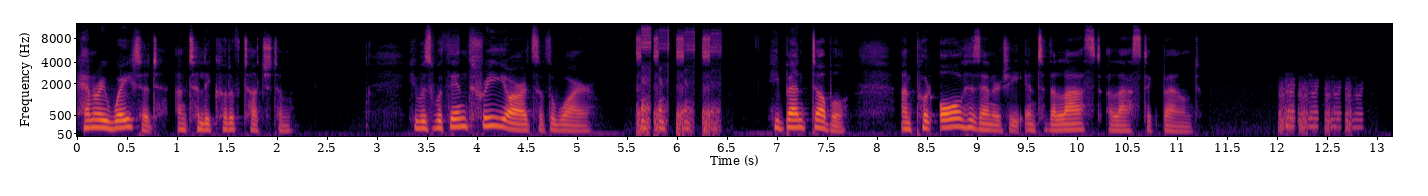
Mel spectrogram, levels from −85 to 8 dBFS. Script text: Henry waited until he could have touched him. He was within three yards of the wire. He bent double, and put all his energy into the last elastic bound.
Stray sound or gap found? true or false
true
